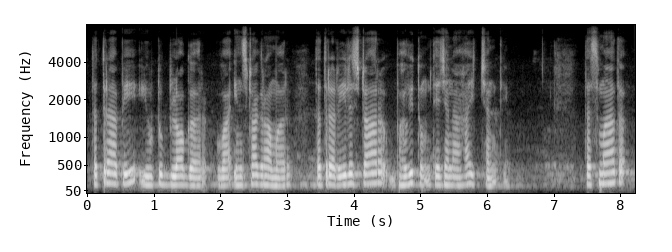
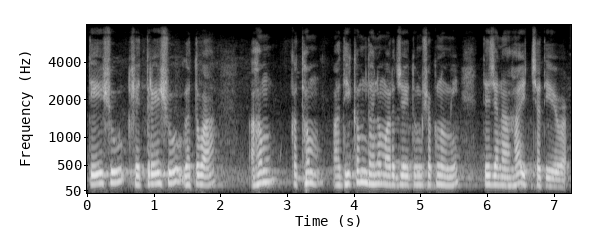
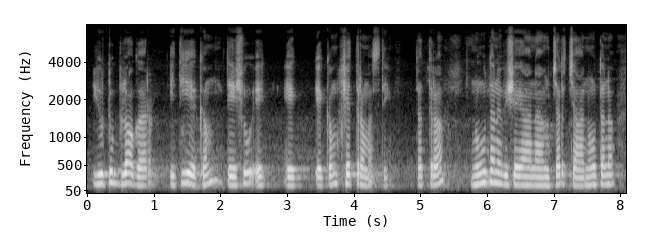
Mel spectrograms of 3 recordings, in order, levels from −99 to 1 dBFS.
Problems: constant background noise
